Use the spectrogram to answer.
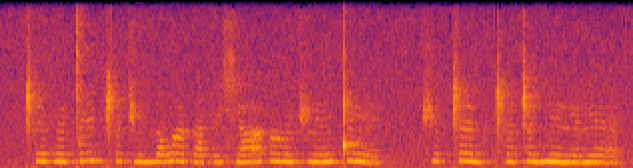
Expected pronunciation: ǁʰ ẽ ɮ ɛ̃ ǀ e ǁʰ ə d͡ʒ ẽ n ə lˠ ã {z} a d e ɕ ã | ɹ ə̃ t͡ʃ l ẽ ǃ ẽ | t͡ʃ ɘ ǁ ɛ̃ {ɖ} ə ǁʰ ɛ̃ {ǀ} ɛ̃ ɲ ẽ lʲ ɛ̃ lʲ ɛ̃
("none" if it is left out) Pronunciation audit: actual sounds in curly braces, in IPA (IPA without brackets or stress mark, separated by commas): θ, ɡ, ǁ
